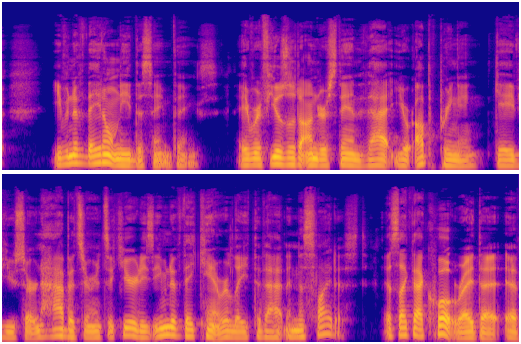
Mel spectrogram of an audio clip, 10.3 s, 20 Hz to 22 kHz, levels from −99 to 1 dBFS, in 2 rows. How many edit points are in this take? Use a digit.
3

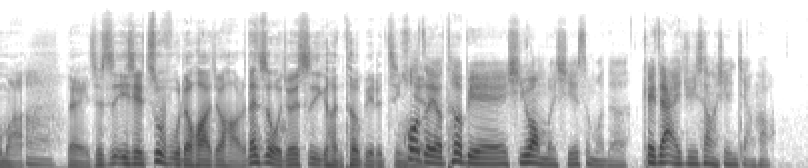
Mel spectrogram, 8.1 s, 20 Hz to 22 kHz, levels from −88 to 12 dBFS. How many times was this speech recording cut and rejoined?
0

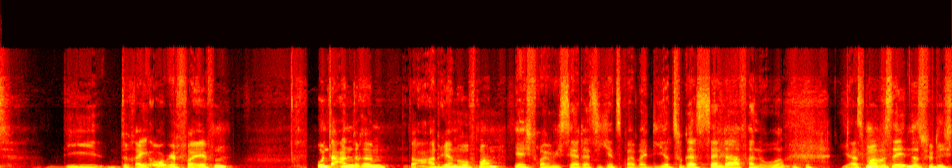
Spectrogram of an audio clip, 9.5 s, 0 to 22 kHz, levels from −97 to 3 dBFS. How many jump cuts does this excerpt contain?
2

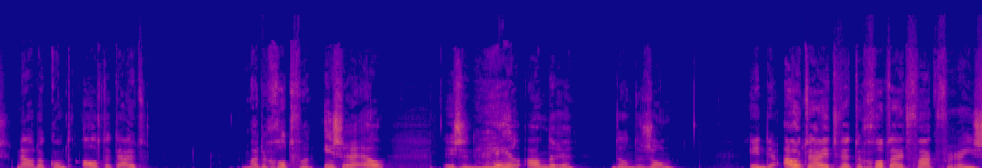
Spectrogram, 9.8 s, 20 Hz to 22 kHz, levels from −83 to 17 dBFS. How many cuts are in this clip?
0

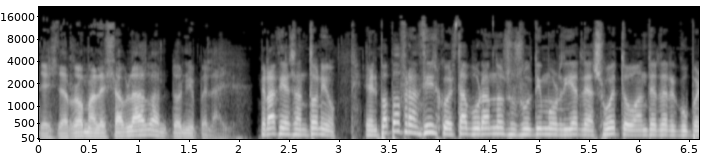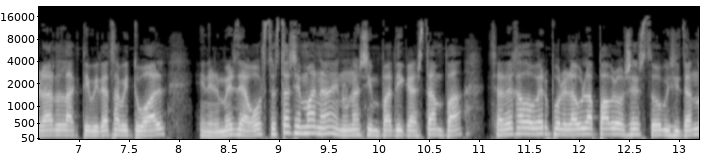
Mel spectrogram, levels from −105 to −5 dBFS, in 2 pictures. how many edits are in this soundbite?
0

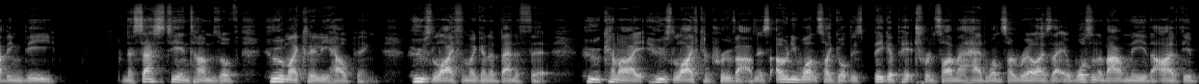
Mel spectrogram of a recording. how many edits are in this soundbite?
2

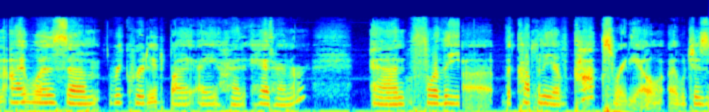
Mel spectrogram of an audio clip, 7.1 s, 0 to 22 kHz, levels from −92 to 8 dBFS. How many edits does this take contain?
2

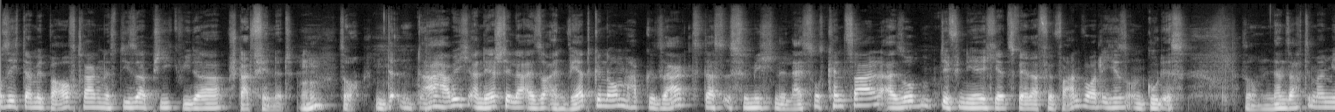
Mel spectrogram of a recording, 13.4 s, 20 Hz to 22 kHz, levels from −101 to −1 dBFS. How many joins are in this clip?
1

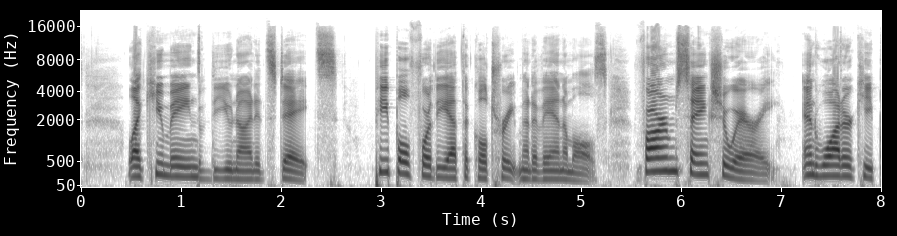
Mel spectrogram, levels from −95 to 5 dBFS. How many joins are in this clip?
1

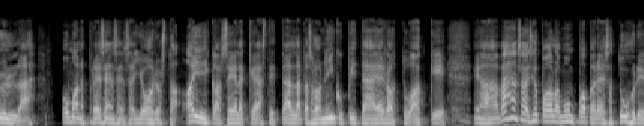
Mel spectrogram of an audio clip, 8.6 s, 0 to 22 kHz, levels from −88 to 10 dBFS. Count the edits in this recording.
0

